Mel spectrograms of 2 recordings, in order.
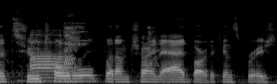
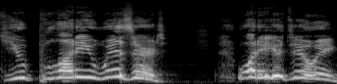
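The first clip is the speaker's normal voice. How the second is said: yelling out, shouting; 13 semitones higher, 11 dB louder than usual. Speaking in character to a wizard during a saving throw: yelling out. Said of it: "I yell out".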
